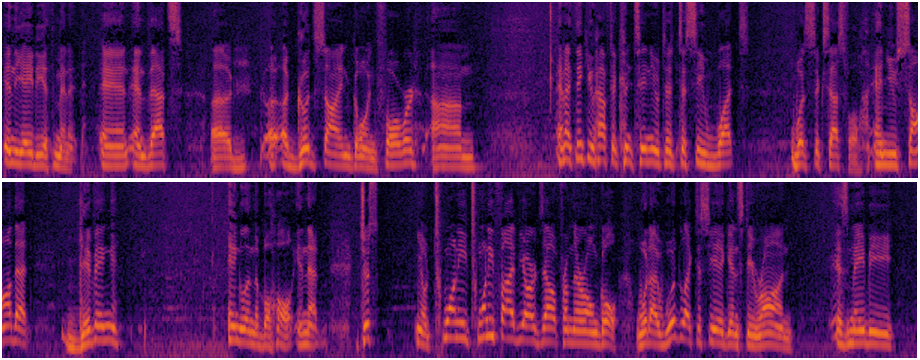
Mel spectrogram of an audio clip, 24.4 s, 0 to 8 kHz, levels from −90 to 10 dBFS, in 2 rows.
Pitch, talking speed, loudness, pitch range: 160 Hz, 145 wpm, -28 LUFS, 135-185 Hz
